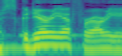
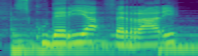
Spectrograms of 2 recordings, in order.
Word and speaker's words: Scuderia Ferrari: of fan development for Scuderia Ferrari HP. Your pronunciation is it's strongly American. It's more Scuderia Ferrari. I'm still working on rolling my Rs.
